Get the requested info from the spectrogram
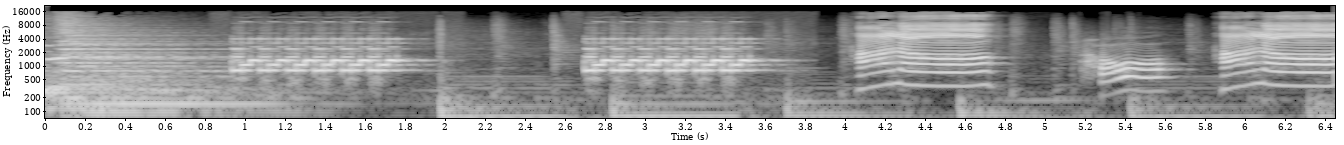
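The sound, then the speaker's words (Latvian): A telephone rings in two loud, trilling bursts separated by a short pause, then a high, sing-song babbling voice answers in quick, swooping phrases as the Latvian Radio archive's 'wise rat' character. “Halo, Latvijas radio arhīva gudrais žurks klausās, kas zvana?”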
